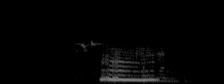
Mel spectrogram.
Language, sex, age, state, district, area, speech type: Santali, female, 18-30, West Bengal, Uttar Dinajpur, rural, conversation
